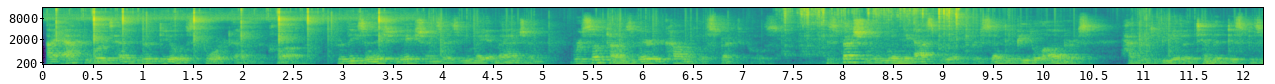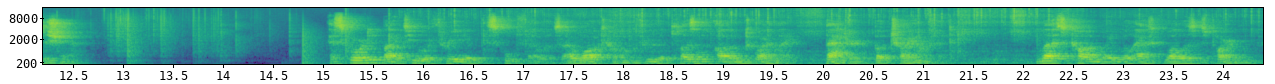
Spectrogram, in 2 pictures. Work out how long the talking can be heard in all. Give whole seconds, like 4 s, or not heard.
21 s.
